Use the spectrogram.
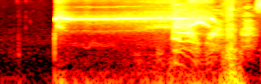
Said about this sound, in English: I wanted to do a sentimental. I wanted a sentimental whistle blow.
